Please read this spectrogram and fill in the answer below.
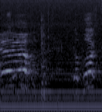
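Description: Near silence over a steady low hum, with a faint distant voice calling out twice, briefly at the start and again near the end.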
